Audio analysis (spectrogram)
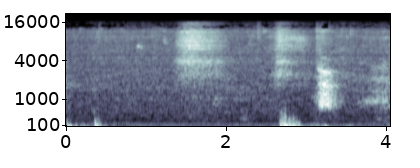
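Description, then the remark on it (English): Muffled dogs barking inside a house as they are being put upstairs, a few short, thumpy barks scattered across a few seconds, with no one talking. “My dog and my sister's putting the dogs upstairs.”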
